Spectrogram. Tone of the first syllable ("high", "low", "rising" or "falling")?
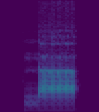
low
